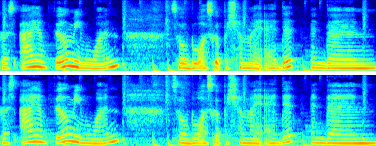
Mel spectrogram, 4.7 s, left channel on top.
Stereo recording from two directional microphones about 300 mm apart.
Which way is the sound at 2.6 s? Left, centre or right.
Centre.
